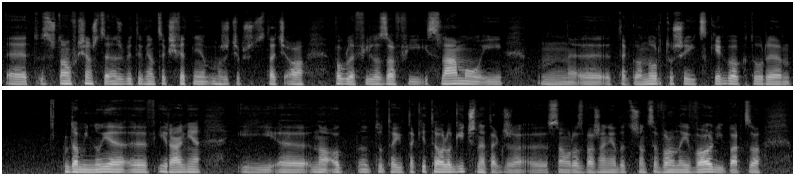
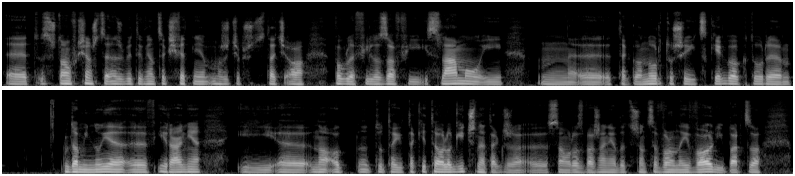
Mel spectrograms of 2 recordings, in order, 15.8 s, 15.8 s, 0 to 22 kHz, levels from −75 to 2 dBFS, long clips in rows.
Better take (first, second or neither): second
